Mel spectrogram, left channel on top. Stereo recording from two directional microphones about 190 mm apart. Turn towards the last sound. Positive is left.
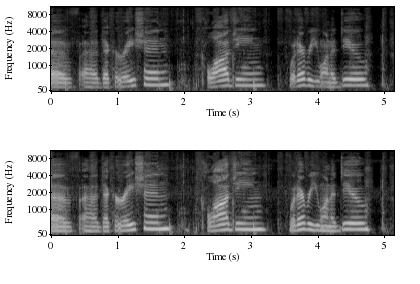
turn(degrees=-50)  # may be behind; listen again after turning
